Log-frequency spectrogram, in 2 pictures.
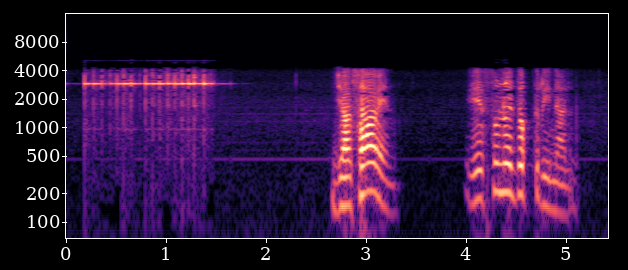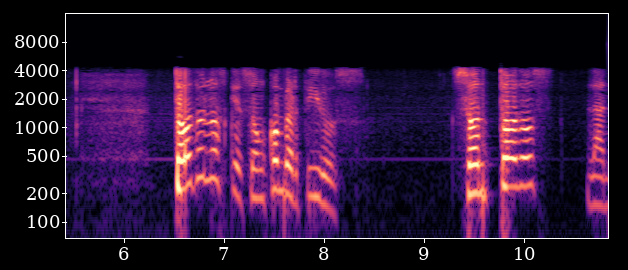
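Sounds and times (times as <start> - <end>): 
hand bell rung during a sermon: 0.0 - 1.7
speech: 2.6 - 3.4, 4.0 - 5.2, 6.5 - 8.2, 9.3 - 10.8.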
